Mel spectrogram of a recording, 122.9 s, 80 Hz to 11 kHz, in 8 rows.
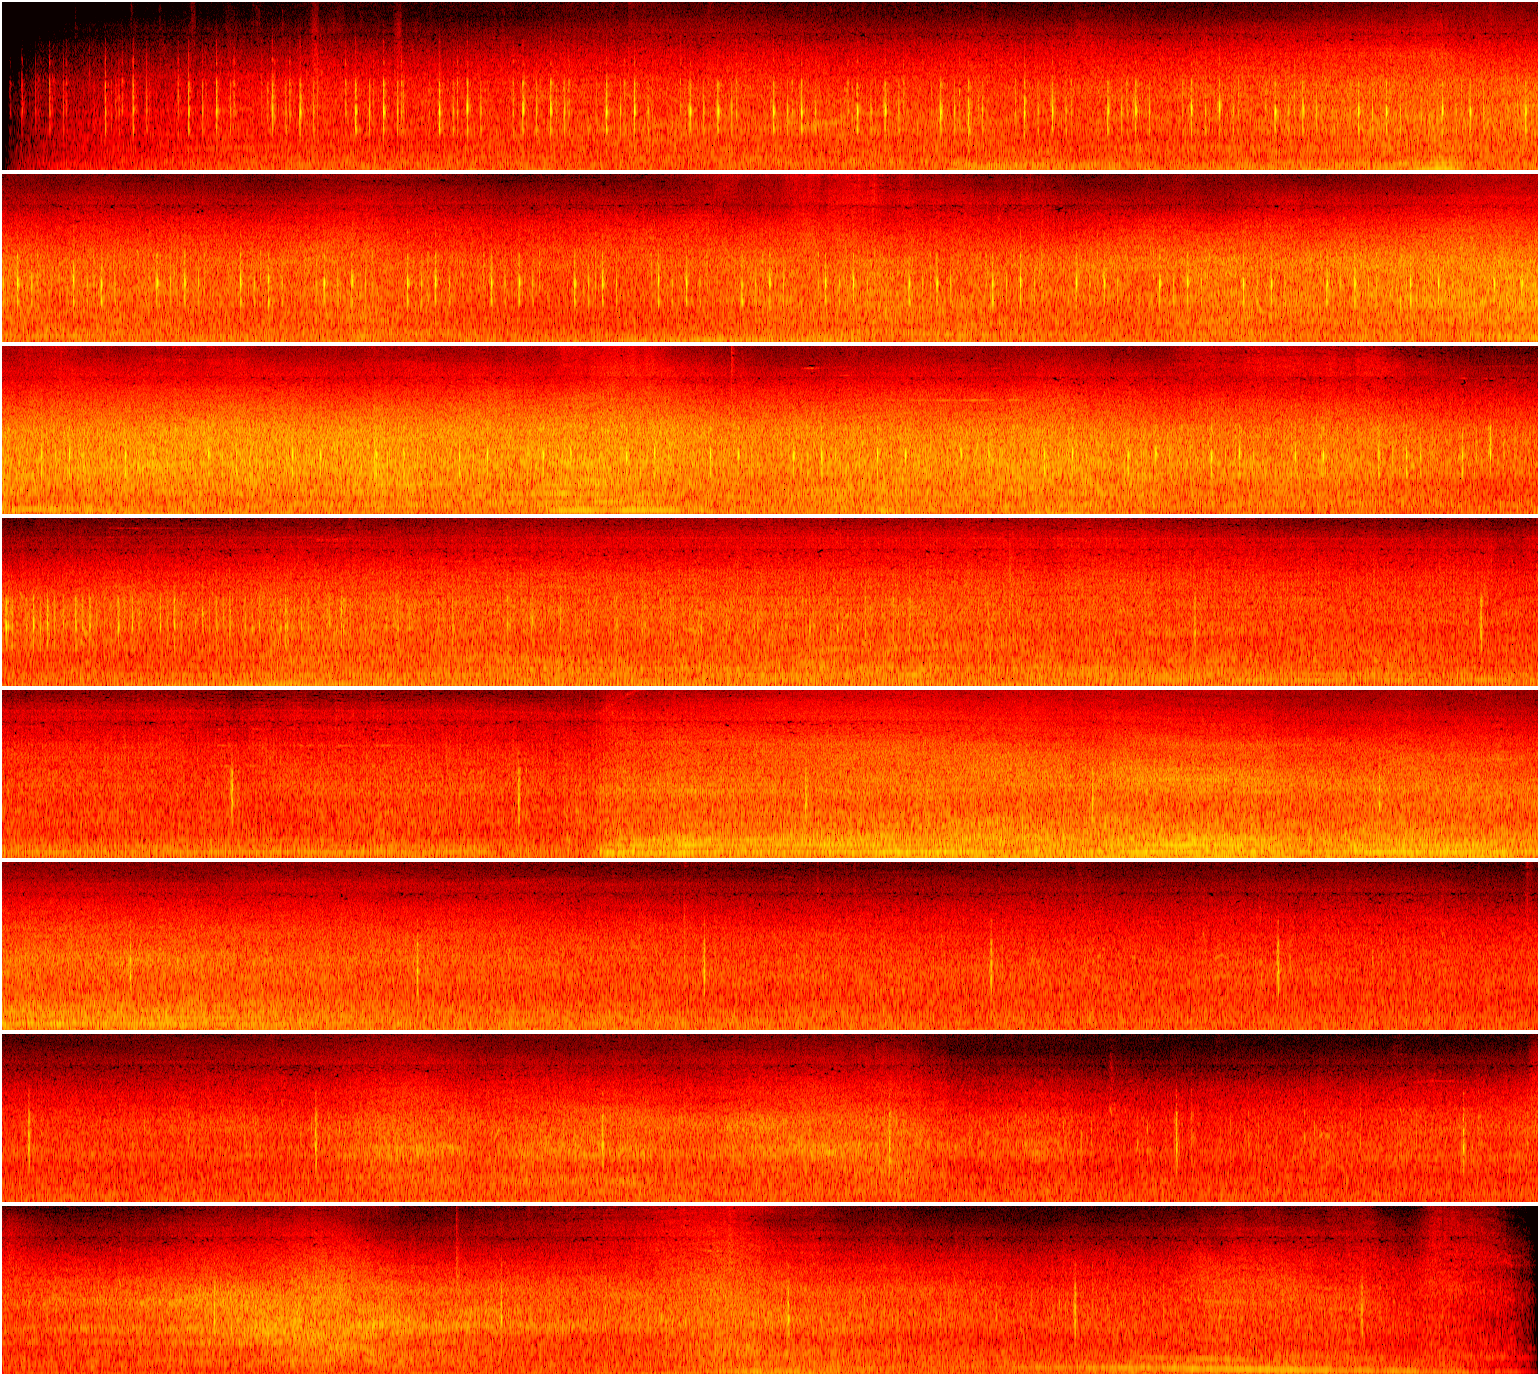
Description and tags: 31.08.2013: Sound of traffic ticking of traffic lights on Legnicka street in Wroclaw (Poland).
marantz pdm661mkII + shure vp88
